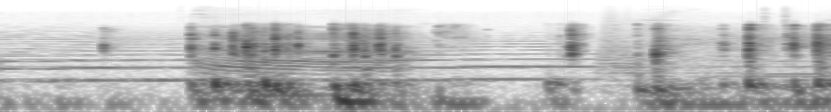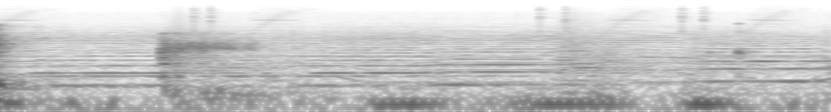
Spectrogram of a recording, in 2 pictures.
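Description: Keys clatter on a computer keyboard during a game showmatch, bursts of quick taps and heavier thunks spread over several seconds, close and fairly loud, with no voices.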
